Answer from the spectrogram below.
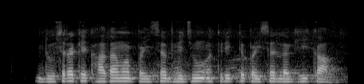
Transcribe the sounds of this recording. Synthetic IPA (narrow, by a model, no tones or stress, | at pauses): d̪uːsɾakekʰaːt̪amẽpɐɪsabʱeːd͡ʒũɐt̪ɪɾɪk̚t̪pɐɪsalɐɡʱikaː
